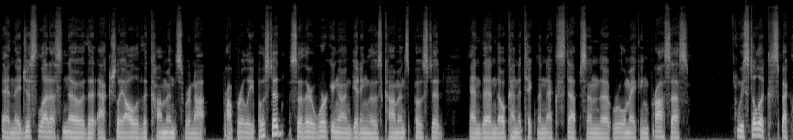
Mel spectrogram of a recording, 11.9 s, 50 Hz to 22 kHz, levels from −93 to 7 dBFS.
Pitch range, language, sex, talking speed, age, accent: 100-115 Hz, English, male, 200 wpm, 20-39, American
